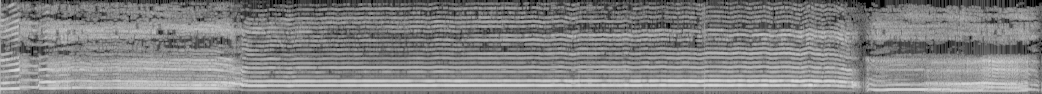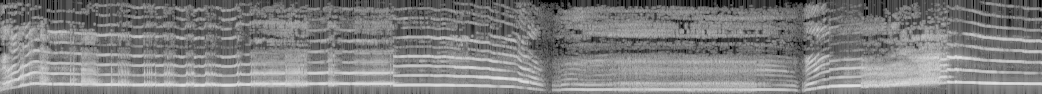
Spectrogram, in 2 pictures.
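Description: A woman screaming in long, drawn-out wailing cries. Each cry is held for several seconds on one pitch, and some slide down or up in pitch. Some stretches are rough and hoarse, and there are short breaks between cries.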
